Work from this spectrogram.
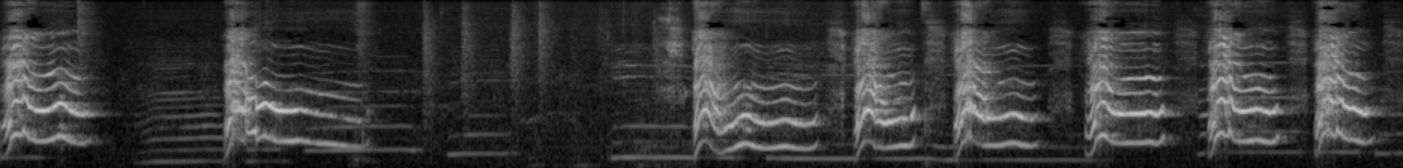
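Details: Female pet Toy Fox Terrier singing along to Happy Birthday, with wavering, yodelling howls and yips rising and falling in bursts about every second, while a steady lower human singing voice carries the tune beneath.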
